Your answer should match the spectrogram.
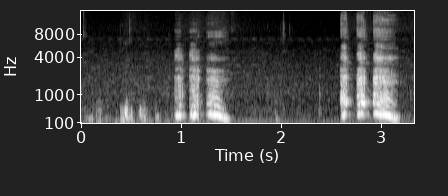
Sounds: Throat clearing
